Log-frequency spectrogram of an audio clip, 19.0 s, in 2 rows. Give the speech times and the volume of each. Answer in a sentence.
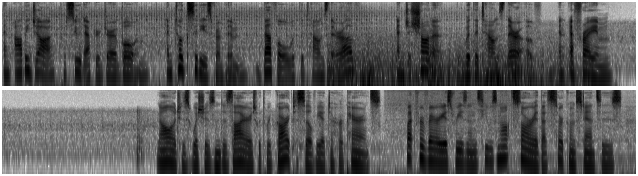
The speech can be heard from 0.0 to 9.2 s, at a steady volume; and from 11.8 to 18.9 s, at a steady volume.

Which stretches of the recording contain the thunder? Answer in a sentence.
You can hear the thunder from 4.8 to 8.9 s.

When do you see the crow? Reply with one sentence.
You can't hear the crow here.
